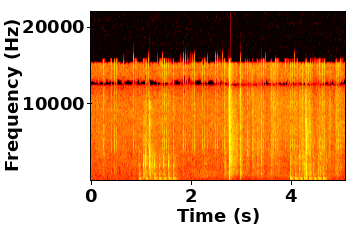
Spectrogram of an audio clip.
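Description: A portable player plays a short beeping electronic tune through a small speaker.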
